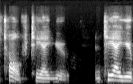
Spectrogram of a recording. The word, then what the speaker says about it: tau: there are no vowels the original letter that looks like a tease is not tet t-e-t-h it is toff t-a-u and tau pronounced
